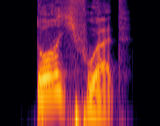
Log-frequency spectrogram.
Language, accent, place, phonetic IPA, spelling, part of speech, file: German, Germany, Berlin, [ˈdʊʁçˌfuːɐ̯t], durchfuhrt, verb, De-durchfuhrt.ogg
- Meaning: second-person plural dependent preterite of durchfahren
